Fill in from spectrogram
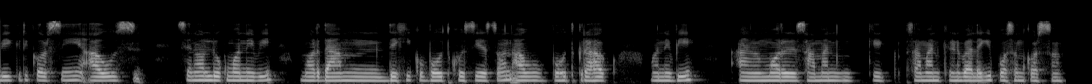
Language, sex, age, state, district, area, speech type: Odia, female, 18-30, Odisha, Kalahandi, rural, spontaneous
